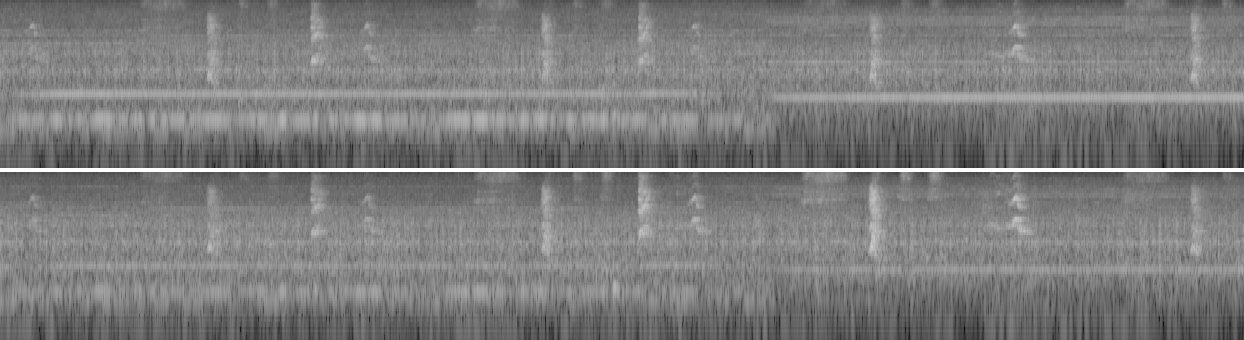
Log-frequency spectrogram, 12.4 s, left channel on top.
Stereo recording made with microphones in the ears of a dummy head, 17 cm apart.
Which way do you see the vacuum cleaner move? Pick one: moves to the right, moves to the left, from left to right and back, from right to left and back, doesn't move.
doesn't move.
